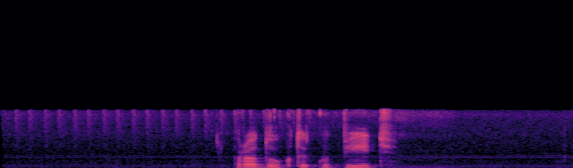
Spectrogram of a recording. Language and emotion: Russian, neutral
